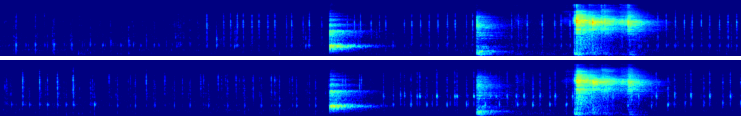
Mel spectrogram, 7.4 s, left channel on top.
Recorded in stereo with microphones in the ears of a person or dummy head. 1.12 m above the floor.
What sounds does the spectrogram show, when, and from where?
3.3 s a pop: 35° left (ahead or behind), 0.6 m
4.8 s a crack: 15° left (ahead or behind), 0.7 m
